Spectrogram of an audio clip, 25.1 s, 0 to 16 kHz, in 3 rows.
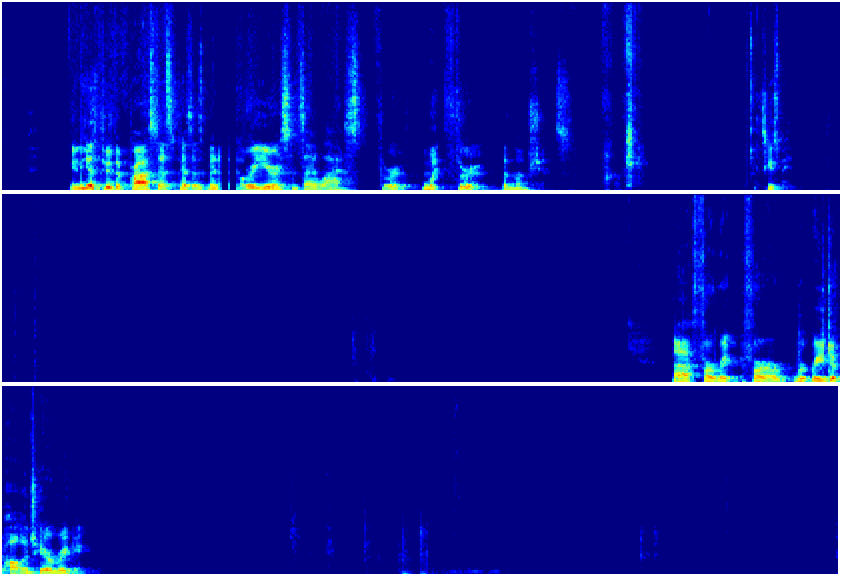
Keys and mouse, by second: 8.0 a, 8.3 x, 11.9 ctrl+z, 16.4 ctrl+r, 19.2 ctrl+r, 20.7 ctrl+r, 23.8 click, 23.8 middle click, 23.8-25.1 right drag.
